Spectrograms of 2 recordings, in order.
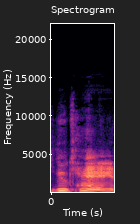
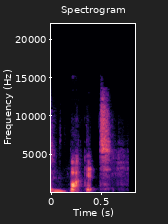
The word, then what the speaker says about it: Bouquet: And she's like, yes, it's pronounced bouquet and not bucket.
